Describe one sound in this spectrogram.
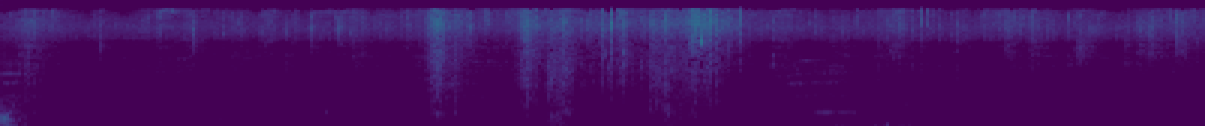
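Leaves rustle as a hand pushes them aside.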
